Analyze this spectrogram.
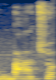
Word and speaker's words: bacio: Mas não, bacio é com um C. Se tivesse dois C, seria bacio, tá? Bacio, bem leve, ó, a pronúncia, ó.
